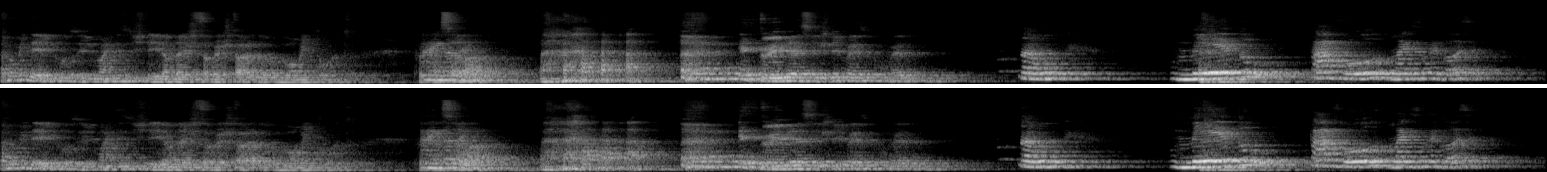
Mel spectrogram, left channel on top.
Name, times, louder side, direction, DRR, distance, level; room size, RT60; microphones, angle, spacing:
voice 1, 0.0-3.4 4.1-4.9 5.4-6.4 6.8-9.1 12.0-12.1, left 2 dB, 55° left, -4 dB, 0.7 m, -26 dB
voice 2, 4.2-4.8 5.6-5.8 7.4-7.5 10.2-10.5 11.7-12.6 13.1-14.9, equal, 70° right, -7 dB, 1.4 m, -19 dB
5.1 x 3.0 x 3.3 m, 1.5 s
head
